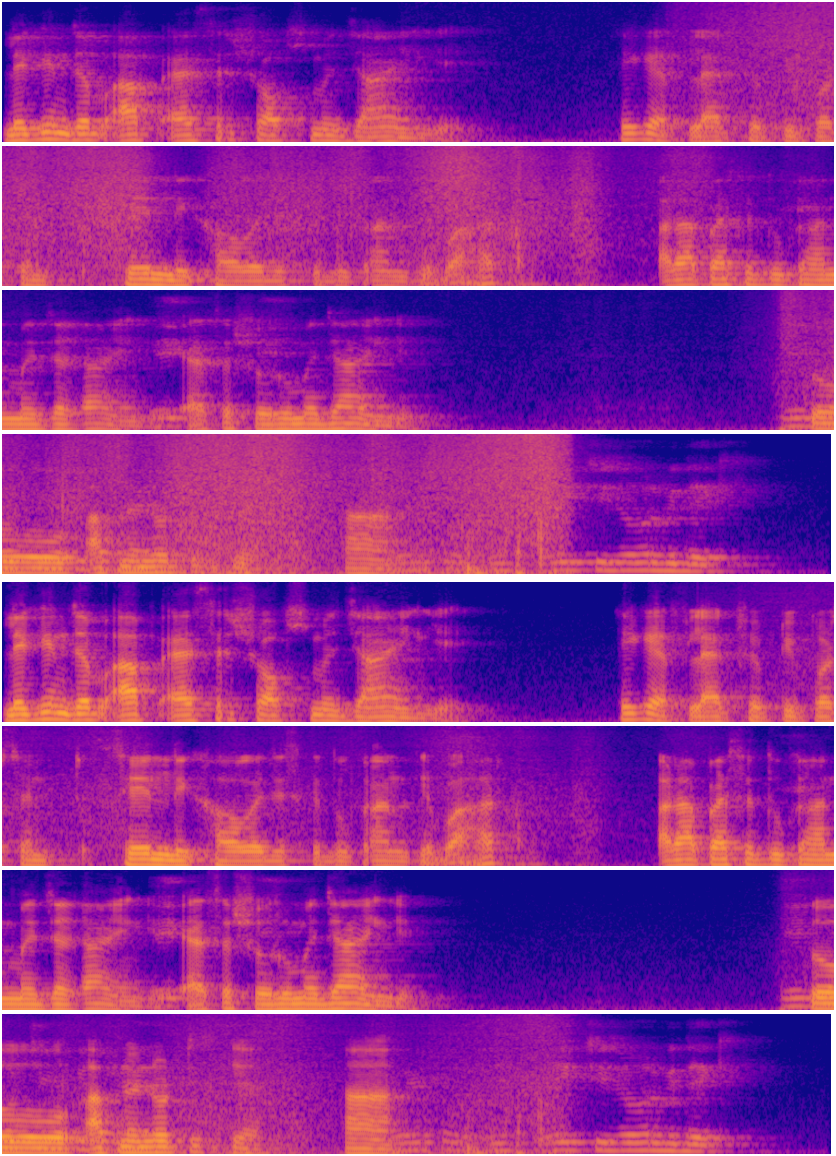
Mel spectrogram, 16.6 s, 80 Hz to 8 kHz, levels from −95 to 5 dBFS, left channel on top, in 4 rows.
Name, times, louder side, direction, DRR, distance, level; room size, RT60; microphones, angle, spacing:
voice 1, 0.0-2.3 3.1-4.4 4.7-6.7 7.4-10.4 12.4-13.8 14.2-14.5, right 4 dB, 55° right, 13 dB, 0.5 m, -24 dB
sound 1, 3.2-8.2 10.0-10.3 12.2-15.3, left 9 dB, 60° left, 0.3 m, -37 dB
voice 2, 6.3-6.8 8.1-8.2 9.1-9.2 9.6-9.7 12.2-13.4 14.3-16.1, right 1 dB, 30° right, 2 dB, 0.8 m, -34 dB
14.0 x 6.7 x 5.0 m, 0.68 s
head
